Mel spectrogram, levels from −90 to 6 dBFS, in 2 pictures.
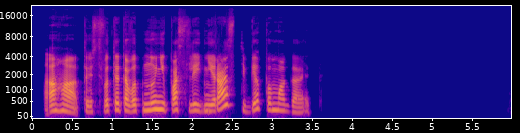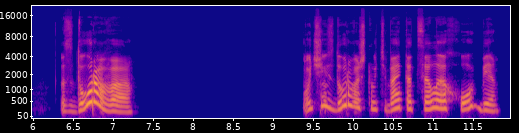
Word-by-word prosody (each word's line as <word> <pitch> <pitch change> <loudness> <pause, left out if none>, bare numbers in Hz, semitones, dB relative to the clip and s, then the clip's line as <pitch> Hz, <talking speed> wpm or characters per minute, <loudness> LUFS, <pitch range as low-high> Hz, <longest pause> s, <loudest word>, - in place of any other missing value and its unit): Ага, 190 -1 +4
то - - -10
есть, 160 0 -10
вот 185 +3 -4
это 210 -2 +4
вот, 185 +2 -2
"ну 210 +3 +1
не 230 -1 +3
последний 185 -3 -1
раз", 370 +1 +5
тебе 205 +5 -4
помогает? 195 - -6 2.9
Здорово. 180 - +3 2.1
Очень 280 - -5
здорово, 275 - -3
что 235 -3 -9
у - - -8
тебя 220 +3 -2
это 245 -4 -3
целое 255 +3 0
хобби. 215 - -5
210 Hz, 105 wpm, -24 LUFS, 185-245 Hz, 2.9 s, раз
